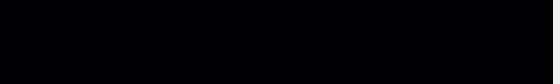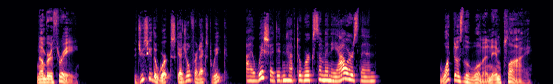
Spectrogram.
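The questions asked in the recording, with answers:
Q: What does the woman imply?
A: She has to work many hours next week.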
